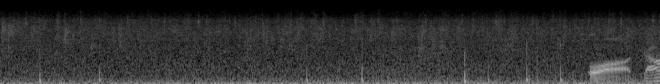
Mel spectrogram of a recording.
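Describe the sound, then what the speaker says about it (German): Steady rain falls throughout in the video game Only Up, a continuous patter with scattered distinct drops, while a brief tonal game sound rises near the end. "Es regnet!"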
